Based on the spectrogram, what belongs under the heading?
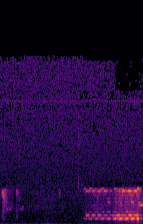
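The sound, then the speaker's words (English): A telephone starts ringing partway through, a bright electronic ringtone with steady tonal bands that grows louder toward the end after a near-silent start. “This phone is ringing.”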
